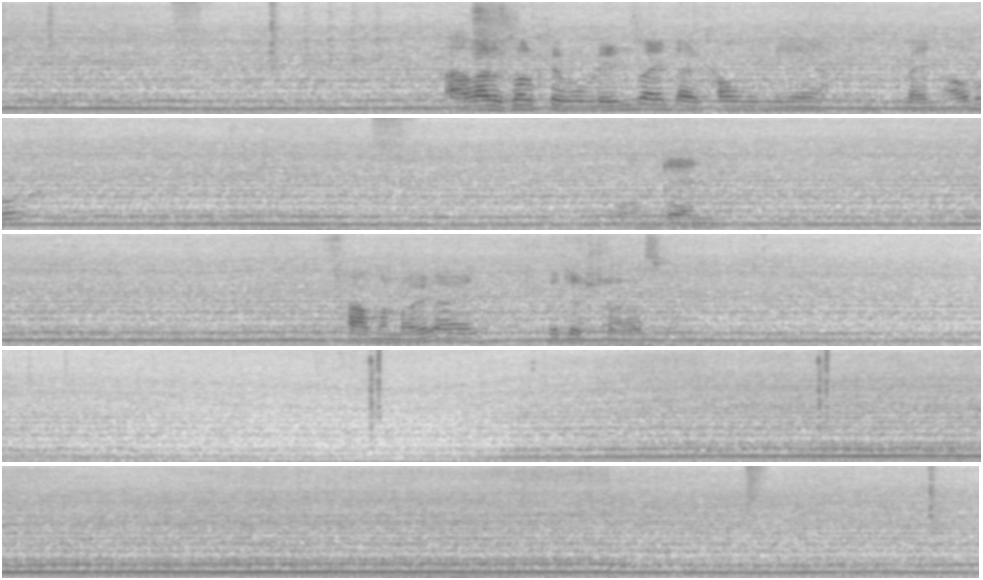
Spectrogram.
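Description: A tractor engine hums steadily, dropping away briefly and then rising again.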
